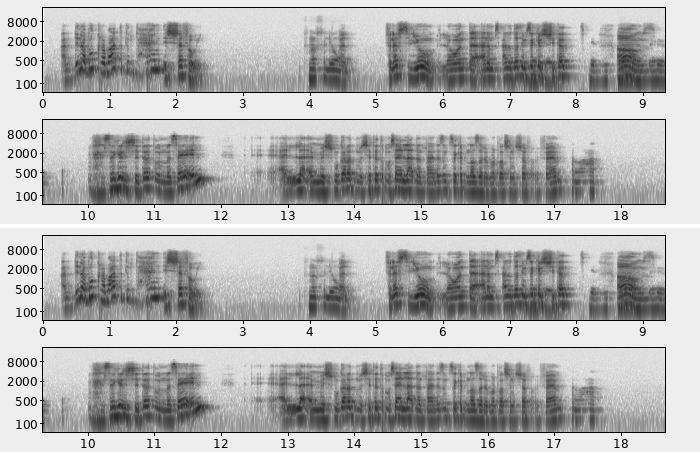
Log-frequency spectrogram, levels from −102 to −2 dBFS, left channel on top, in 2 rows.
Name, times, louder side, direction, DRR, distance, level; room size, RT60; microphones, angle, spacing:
voice 1, 0.3-2.4 4.4-4.6 5.1-7.9 8.5-9.2 10.0-11.7 12.5-17.1, equal, 10° right, 8 dB, 1.4 m, -27 dB
voice 2, 3.9-4.5 7.3-7.7 8.2-9.3 17.3-17.6, left 1 dB, 25° left, 12 dB, 0.9 m, -34 dB
13.5 x 8.7 x 4.5 m, 0.36 s
head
